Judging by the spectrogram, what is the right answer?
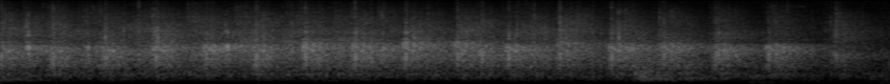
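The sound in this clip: Audience applause welcoming a speaker after a Bible reading: a dense, steady wash of many hands clapping that holds evenly throughout and eases slightly at the very end, with no voices over it.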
